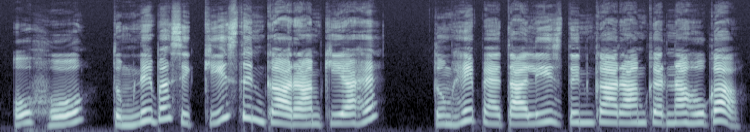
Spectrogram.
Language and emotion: Hindi, surprised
